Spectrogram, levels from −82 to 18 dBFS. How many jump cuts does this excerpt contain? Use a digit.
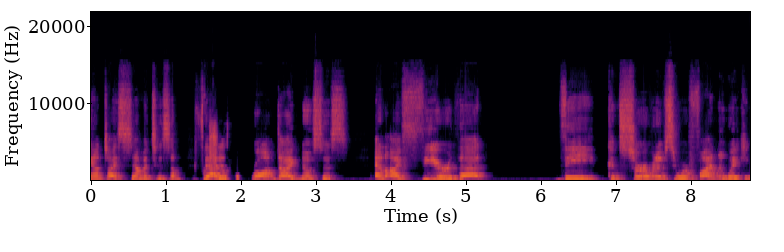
0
